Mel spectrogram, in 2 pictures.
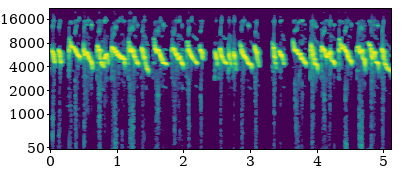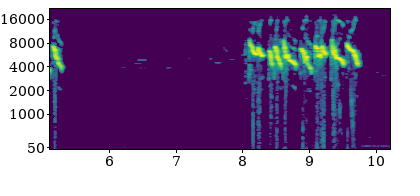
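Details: Long bursts of a white-eye's nembak song, used as a lure: fast, steady series of high, sharp, downslurred chirps over several seconds, a silent gap, then another rapid run of the same notes.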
